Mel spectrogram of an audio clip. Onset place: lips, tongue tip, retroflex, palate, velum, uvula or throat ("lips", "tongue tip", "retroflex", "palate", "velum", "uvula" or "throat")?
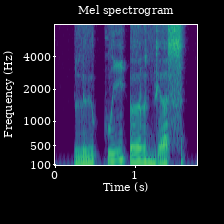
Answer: tongue tip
